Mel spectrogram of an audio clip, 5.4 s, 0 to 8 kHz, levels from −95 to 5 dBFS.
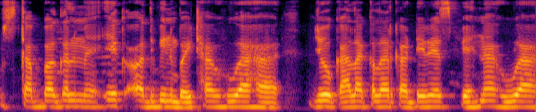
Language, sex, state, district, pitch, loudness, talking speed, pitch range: Hindi, male, Jharkhand, Palamu, 150 Hz, -15 LUFS, 180 wpm, 145-155 Hz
